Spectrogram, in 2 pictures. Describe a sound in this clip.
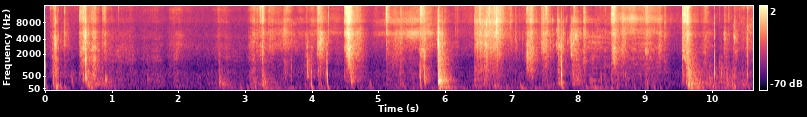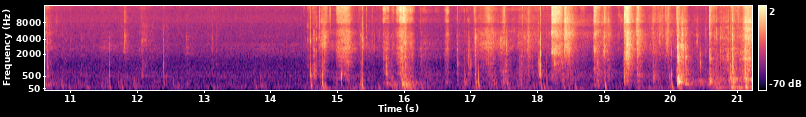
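A plastic jug knocks and thumps as it is picked up and set down.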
